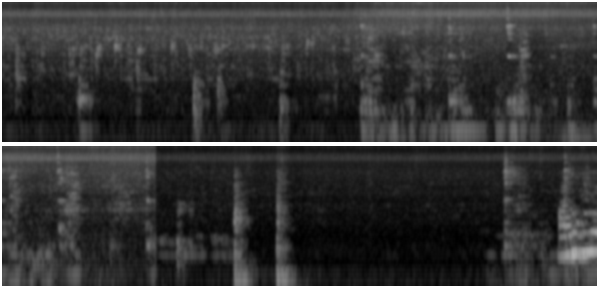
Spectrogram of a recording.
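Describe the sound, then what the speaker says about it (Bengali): Potato pieces fry in mustard oil until reddish, giving a steady sizzle broken by stirring scrapes and clinks of a utensil against the pan. The sizzle then drops away, leaving only sporadic clanks. "আলুগুলো লাল করে ভেজে নিয়েছি।"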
